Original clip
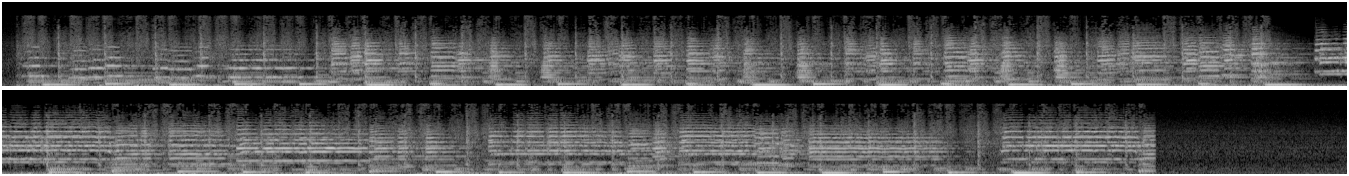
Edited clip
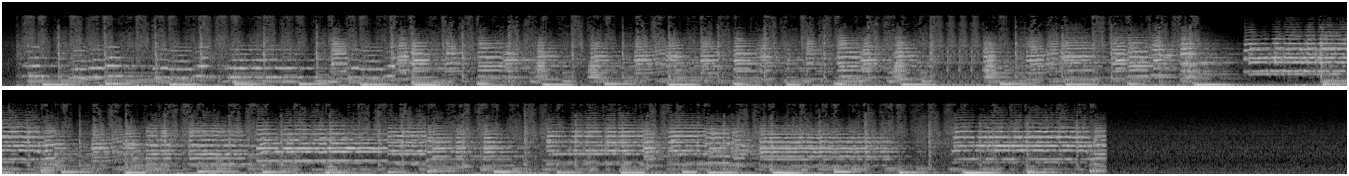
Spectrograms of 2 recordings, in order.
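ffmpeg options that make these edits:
-filter_complex "[0:a]asplit=13[a][b][c][d][e][f][g][h][i][j][k][l][m];[a]atrim=end=3.462[n];[b]atrim=start=1.548:end=2.022[o];[c]atrim=start=3.458:end=7.382[p];[d]atrim=start=8.918:end=10.532[q];[e]atrim=start=10.408:end=10.532[r];[f]atrim=start=10.408:end=10.532[s];[g]atrim=start=10.408:end=14.692[t];[h]atrim=start=5.488:end=6.402[u];[i]atrim=start=14.688:end=17.112[v];[j]atrim=start=20.508:end=20.892[w];[k]atrim=start=17.108:end=19.292[x];[l]atrim=start=19.978:end=20.512[y];[m]atrim=start=20.888[z];[n][o]acrossfade=d=0.004:c1=hsin:c2=hsin[aa];[aa][p]acrossfade=d=0.004:c1=hsin:c2=hsin[ab];[ab][q]acrossfade=d=0.004:c1=hsin:c2=hsin[ac];[ac][r]acrossfade=d=0.004:c1=hsin:c2=hsin[ad];[ad][s]acrossfade=d=0.004:c1=hsin:c2=hsin[ae];[ae][t]acrossfade=d=0.004:c1=hsin:c2=hsin[af];[af][u]acrossfade=d=0.004:c1=hsin:c2=hsin[ag];[ag][v]acrossfade=d=0.004:c1=hsin:c2=hsin[ah];[ah][w]acrossfade=d=0.004:c1=hsin:c2=hsin[ai];[ai][x]acrossfade=d=0.004:c1=hsin:c2=hsin[aj];[aj][y]acrossfade=d=0.004:c1=hsin:c2=hsin[ak];[ak][z]acrossfade=d=0.004:c1=hsin:c2=hsin"

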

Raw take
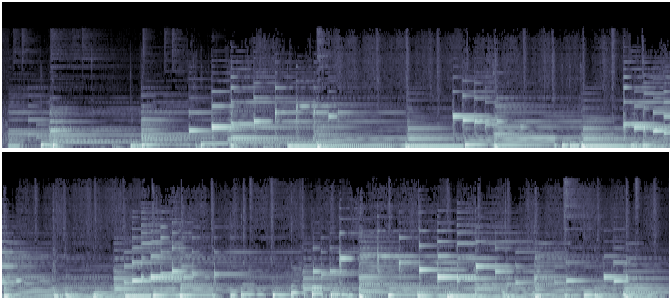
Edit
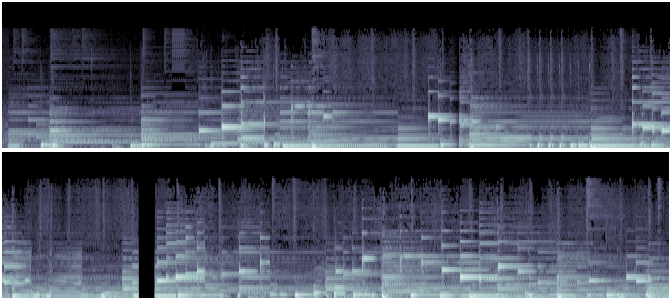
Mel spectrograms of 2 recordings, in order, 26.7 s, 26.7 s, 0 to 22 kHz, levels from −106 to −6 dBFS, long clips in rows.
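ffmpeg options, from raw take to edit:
-filter_complex "[0:a]asplit=19[a][b][c][d][e][f][g][h][i][j][k][l][m][n][o][p][q][r][s];[a]atrim=end=3.442[t];[b]atrim=start=3.398:end=3.442[u];[c]atrim=start=3.398:end=3.442[v];[d]atrim=start=3.398:end=3.442[w];[e]atrim=start=3.398:end=3.442[x];[f]atrim=start=3.398:end=5.052[y];[g]atrim=start=17.958:end=18.272[z];[h]atrim=start=5.658:end=8.022[aa];[i]atrim=start=8.408:end=9.63,asetpts=PTS-STARTPTS,afade=t=out:st=0.742:d=0.48[ab];[j]atrim=start=9.63:end=11.242,asetpts=PTS-STARTPTS,afade=t=in:d=0.004:c=hsin[ac];[k]atrim=start=11.018:end=11.242[ad];[l]atrim=start=11.018:end=11.242[ae];[m]atrim=start=11.018:end=13.782[af];[n]atrim=start=13.778:end=14.792,asetpts=PTS-STARTPTS,areverse[ag];[o]atrim=start=14.788:end=15.92,asetpts=PTS-STARTPTS,afade=t=out:st=1.128:d=0.004:c=hsin,apad=pad_dur=0.33[ah];[p]atrim=start=15.92:end=16.922,asetpts=PTS-STARTPTS,afade=t=in:d=0.004:c=hsin[ai];[q]atrim=start=17.268:end=17.962[aj];[r]atrim=start=5.048:end=5.662[ak];[s]atrim=start=18.268[al];[t][u]acrossfade=d=0.004:c1=hsin:c2=hsin[am];[am][v]acrossfade=d=0.004:c1=hsin:c2=hsin[an];[an][w]acrossfade=d=0.004:c1=hsin:c2=hsin[ao];[ao][x]acrossfade=d=0.004:c1=hsin:c2=hsin[ap];[ap][y]acrossfade=d=0.004:c1=hsin:c2=hsin[aq];[aq][z]acrossfade=d=0.004:c1=hsin:c2=hsin[ar];[ar][aa]acrossfade=d=0.004:c1=hsin:c2=hsin[as];[ab][ac]concat=n=2:v=0:a=1[at];[as][at]acrossfade=d=0.004:c1=hsin:c2=hsin[au];[au][ad]acrossfade=d=0.004:c1=hsin:c2=hsin[av];[av][ae]acrossfade=d=0.004:c1=hsin:c2=hsin[aw];[aw][af]acrossfade=d=0.004:c1=hsin:c2=hsin[ax];[ax][ag]acrossfade=d=0.004:c1=hsin:c2=hsin[ay];[ah][ai]concat=n=2:v=0:a=1[az];[ay][az]acrossfade=d=0.004:c1=hsin:c2=hsin[ba];[ba][aj]acrossfade=d=0.004:c1=hsin:c2=hsin[bb];[bb][ak]acrossfade=d=0.004:c1=hsin:c2=hsin[bc];[bc][al]acrossfade=d=0.004:c1=hsin:c2=hsin"

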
